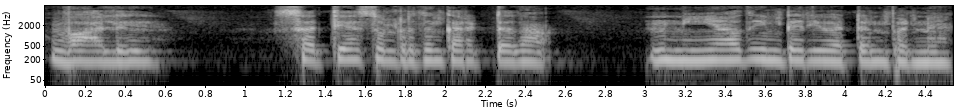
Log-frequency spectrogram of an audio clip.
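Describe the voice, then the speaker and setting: A woman voicing a calm young husband. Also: fairly low pitch, normal speed, dry recording, close to an everyday voice. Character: young husband and dutiful son. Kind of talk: cartoon voice acting.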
